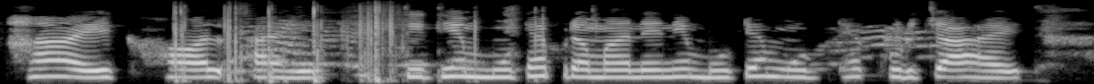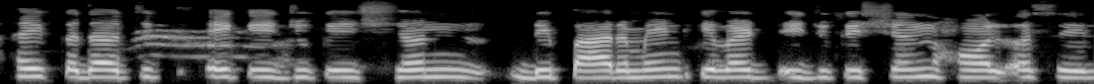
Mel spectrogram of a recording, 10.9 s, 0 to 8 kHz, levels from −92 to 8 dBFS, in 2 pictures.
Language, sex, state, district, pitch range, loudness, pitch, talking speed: Marathi, female, Maharashtra, Dhule, 250-270 Hz, -16 LUFS, 255 Hz, 105 wpm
